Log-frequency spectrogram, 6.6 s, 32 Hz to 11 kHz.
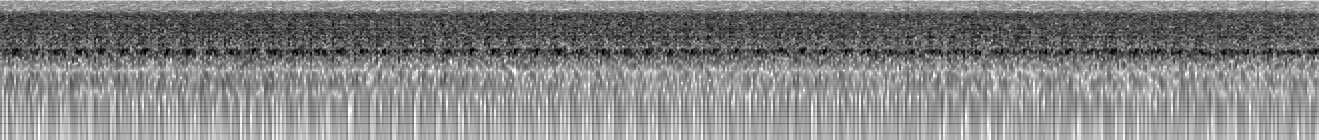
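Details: Volvo 240GLE with an LS2 V8 swap on first start after engine reinstall: lumpy idle with a regular stumble about three times a second, one dead cylinder. The number 8 coil had been swapped to number 2; pulling that plug changed nothing, and the owner suspects that plug.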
